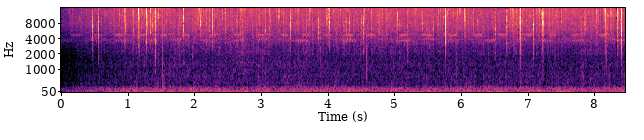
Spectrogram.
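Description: Wood fire burning: a steady low rumble with scattered sharp crackles and pops, fading in at the start.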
